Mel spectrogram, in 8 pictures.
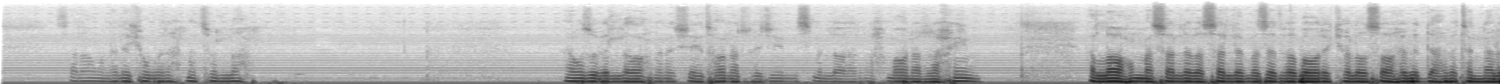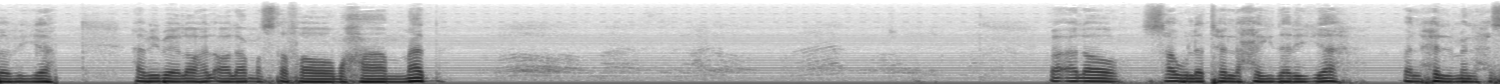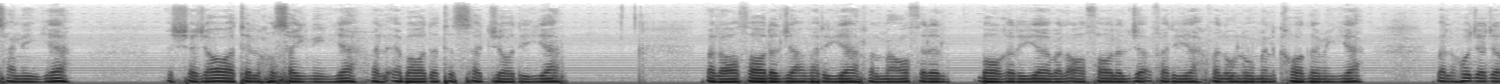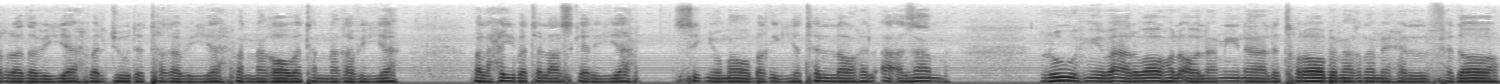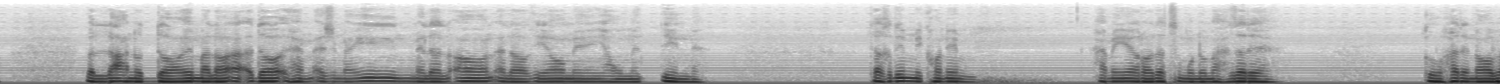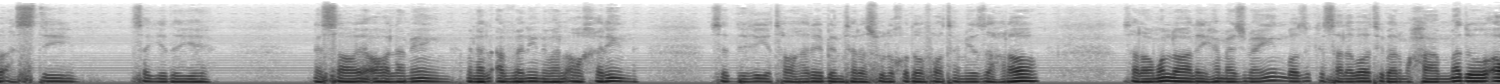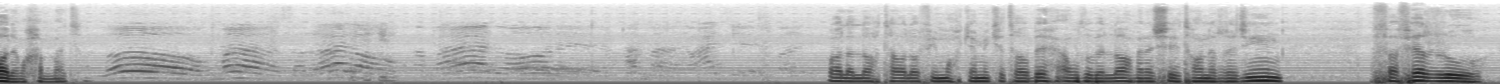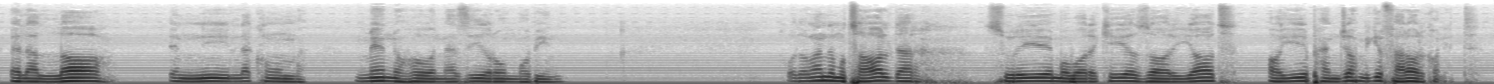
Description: sokhanrani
